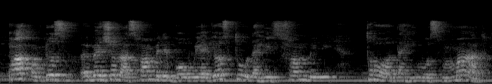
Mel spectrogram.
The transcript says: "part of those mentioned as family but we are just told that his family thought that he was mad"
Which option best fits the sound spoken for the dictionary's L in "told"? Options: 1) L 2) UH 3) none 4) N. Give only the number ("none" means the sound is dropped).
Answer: 3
